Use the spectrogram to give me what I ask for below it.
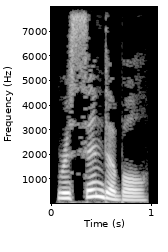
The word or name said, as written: rescindable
